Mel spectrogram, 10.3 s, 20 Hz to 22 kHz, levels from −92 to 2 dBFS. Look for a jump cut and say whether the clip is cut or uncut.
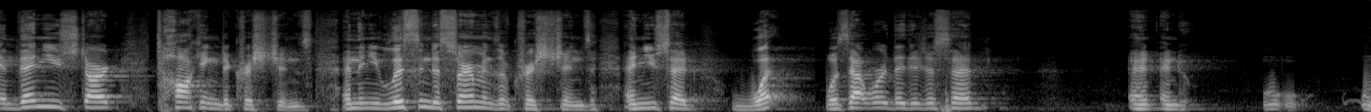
cut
